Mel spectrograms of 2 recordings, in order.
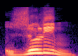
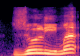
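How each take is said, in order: First: The word ends on a bare consonant. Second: The word ends with a short vowel. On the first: The reading stops on the word. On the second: The reading continues past the word.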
